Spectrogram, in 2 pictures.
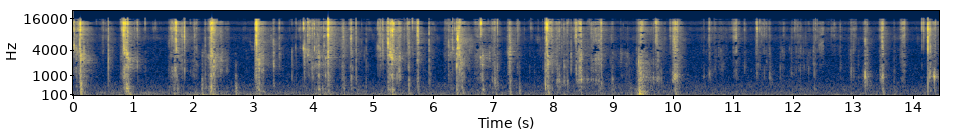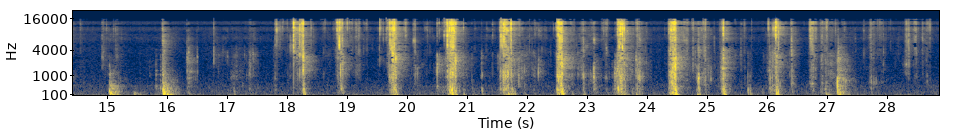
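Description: Hands pressing, squishing and stretching soft clay and slime: irregular sticky pops and crackles, about one or two a second, fainter for a few seconds around the middle.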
